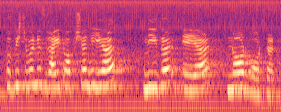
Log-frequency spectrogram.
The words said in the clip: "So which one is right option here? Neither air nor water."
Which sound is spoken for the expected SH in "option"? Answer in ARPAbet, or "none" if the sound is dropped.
SH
